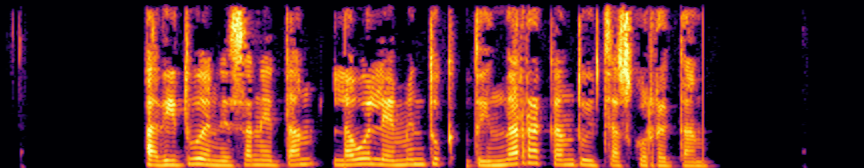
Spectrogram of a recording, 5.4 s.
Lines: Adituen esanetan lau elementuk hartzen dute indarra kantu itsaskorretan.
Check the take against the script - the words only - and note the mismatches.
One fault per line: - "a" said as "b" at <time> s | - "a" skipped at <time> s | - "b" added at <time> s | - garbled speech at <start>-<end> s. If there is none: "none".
- "hartzen" skipped at 2.9 s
